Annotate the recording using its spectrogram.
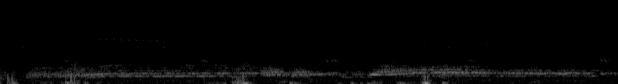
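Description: Faint, steady chirring of insects, with a faint wavering pitched sound from further off and a few soft low thumps.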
